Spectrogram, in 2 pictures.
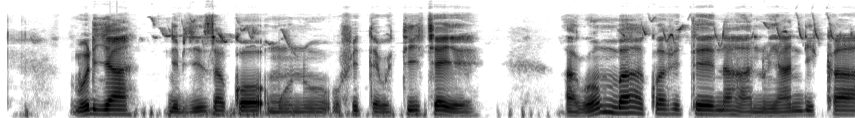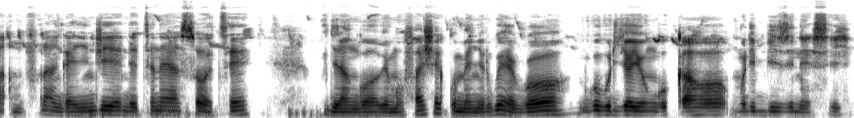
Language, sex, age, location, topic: Kinyarwanda, male, 18-24, Nyagatare, finance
